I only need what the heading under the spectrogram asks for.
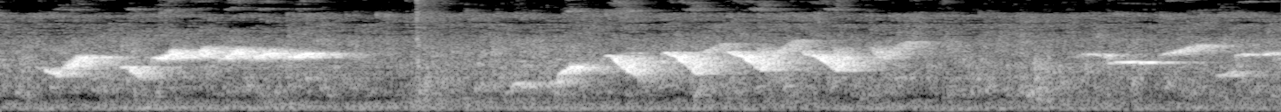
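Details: Medan white-rumped shama in a mini aviary while paired, pouring out loud fluty whistles: a rising series, a long level note, then a fast run of stepped upslurs, followed by softer phrases after a pause.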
